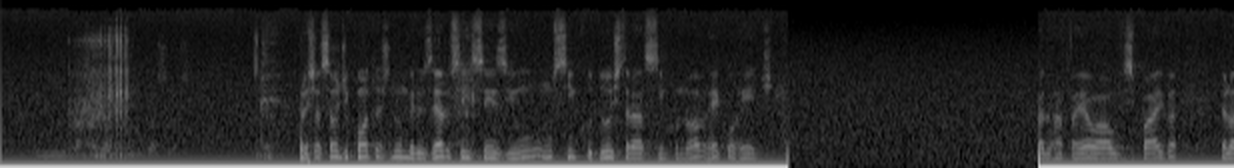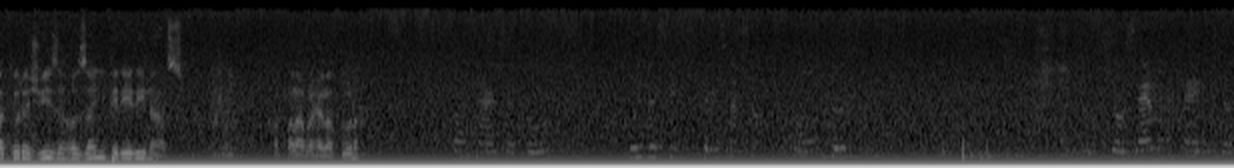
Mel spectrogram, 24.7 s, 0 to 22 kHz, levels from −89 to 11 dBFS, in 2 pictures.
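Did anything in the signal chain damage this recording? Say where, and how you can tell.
Yes: from 7.88 to 10.39 s the sound abruptly drops to faint hiss, an audio dropout to a faint residue, likely an interrupted analogue connection.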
